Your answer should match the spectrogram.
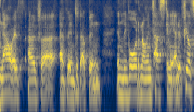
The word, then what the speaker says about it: Livorno: And by the way, I'm so impressed that you can roll your R's like that, because you didn't learn that in Menlo. You didn't learn that in California. So the fact that you can go Livorno is just beautiful.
